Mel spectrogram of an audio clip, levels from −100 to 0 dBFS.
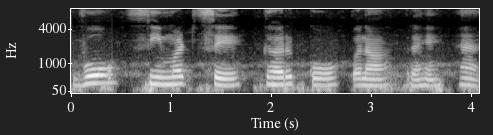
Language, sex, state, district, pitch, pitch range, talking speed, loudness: Hindi, female, Punjab, Pathankot, 200 Hz, 190-225 Hz, 115 wpm, -17 LUFS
